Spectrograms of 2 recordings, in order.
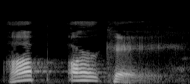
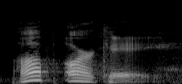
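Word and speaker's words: Aparche (ἀπαρχή): Aparche. Aparche. Looks like that in the Greek. A-P-A-R-C-H. Long E, up RK.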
